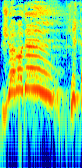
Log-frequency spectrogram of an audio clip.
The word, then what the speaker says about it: Gévaudan: And he puts his glass on and he goes, Gévaudan! That's the Gévaudan! That's what it is, Gévaudan! Right? That's how I got the pronunciation of that name.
